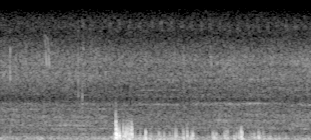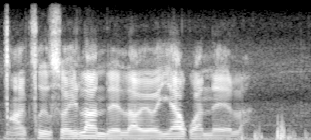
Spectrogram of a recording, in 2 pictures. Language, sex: Xhosa, male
